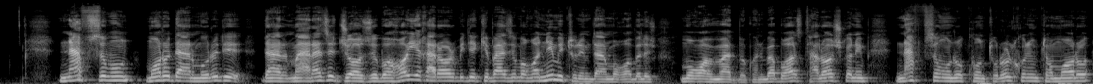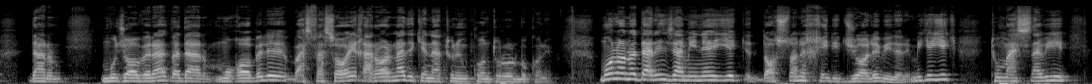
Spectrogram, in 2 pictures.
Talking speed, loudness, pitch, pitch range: 155 wpm, -22 LUFS, 155 Hz, 140-185 Hz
